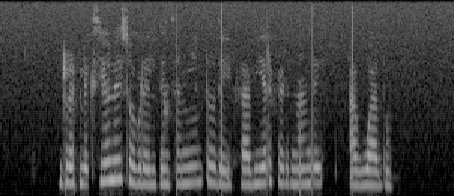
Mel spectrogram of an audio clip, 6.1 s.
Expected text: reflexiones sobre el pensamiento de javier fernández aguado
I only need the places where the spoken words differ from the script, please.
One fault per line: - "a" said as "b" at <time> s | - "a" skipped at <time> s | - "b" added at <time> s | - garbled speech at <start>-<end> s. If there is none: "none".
none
